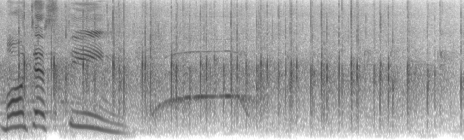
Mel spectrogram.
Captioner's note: audience applauds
